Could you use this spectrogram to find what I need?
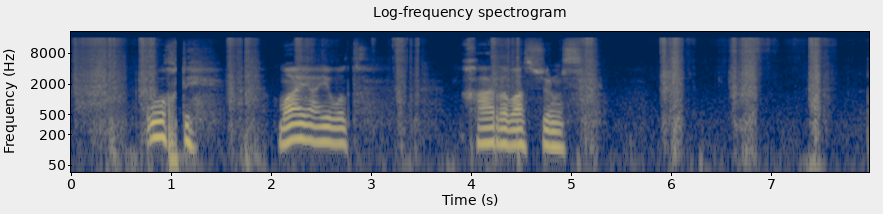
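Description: Footsteps crunch on dry grass and gravel.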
